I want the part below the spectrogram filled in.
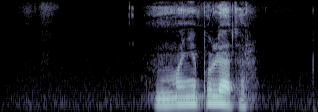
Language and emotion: Russian, neutral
